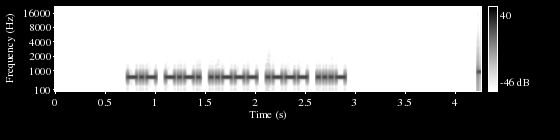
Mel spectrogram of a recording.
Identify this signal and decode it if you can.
Morse code, heard as a keyed tone, about 38 wpm, 700 Hz. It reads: KC2JV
